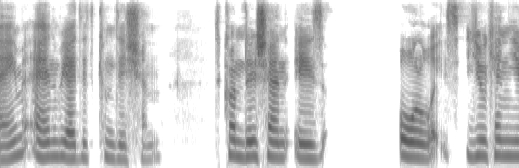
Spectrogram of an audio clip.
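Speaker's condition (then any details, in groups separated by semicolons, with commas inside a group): No condition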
